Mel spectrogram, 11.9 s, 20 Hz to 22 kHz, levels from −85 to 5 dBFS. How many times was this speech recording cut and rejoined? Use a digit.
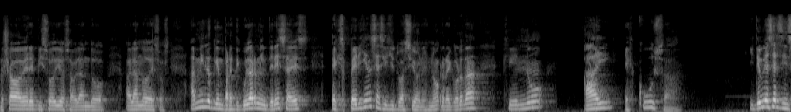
1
